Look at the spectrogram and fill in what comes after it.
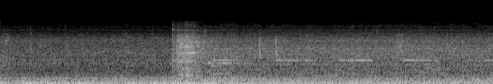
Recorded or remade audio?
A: recorded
